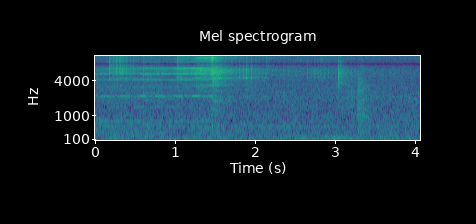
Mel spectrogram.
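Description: A quiet stretch of live improvised electroacoustic music: faint high, glassy textures and scattered light clicks and clinks, with a brighter hit about one and a half seconds in and a couple more near the end.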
